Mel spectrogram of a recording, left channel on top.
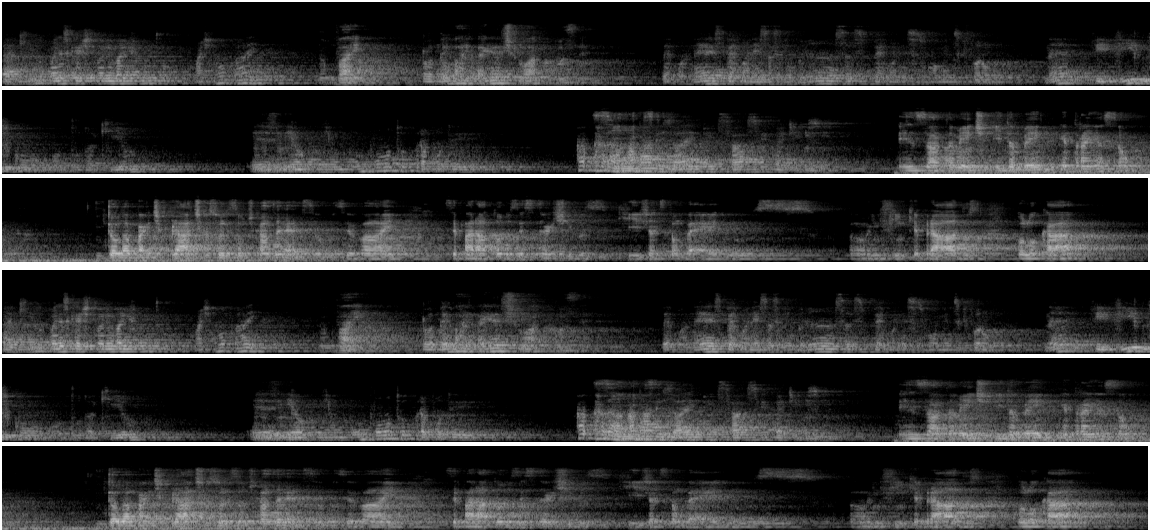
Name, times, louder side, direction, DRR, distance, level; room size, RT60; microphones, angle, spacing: voice 1, 0.0-2.5 4.2-5.3 6.6-9.9 10.4-12.8 14.0-16.3 17.2-19.7, right 2 dB, 10° right, -3 dB, 1.4 m, -31 dB
voice 2, 3.1-3.7 4.3-5.9 9.5-9.9 14.0-14.4 17.6-18.2 19.5-19.7 20.4-22.8 23.2-23.3 23.9-31.1 31.4-33.7, left 1 dB, 80° left, 0 dB, 1.7 m, -27 dB
sound 1, 20.4-25.8, equal, 45° right, 1.5 m, -40 dB
26.5 x 11.5 x 2.6 m, 2.7 s
head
